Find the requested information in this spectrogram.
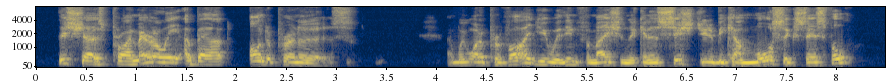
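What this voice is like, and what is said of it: Australian accent. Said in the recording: “my accent ... I know I still sound like an Aussie”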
